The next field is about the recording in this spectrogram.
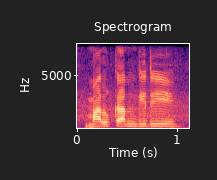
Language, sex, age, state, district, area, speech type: Odia, female, 45-60, Odisha, Malkangiri, urban, spontaneous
